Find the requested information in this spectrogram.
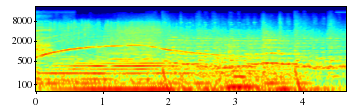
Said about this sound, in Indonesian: Dari arah jalan besar, muncul truk pemadam kebakaran yang membantu memadamkan api di dekat sekolah. Truk tersebut menyemburkan air ke arah pembakaran.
